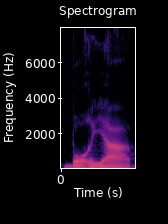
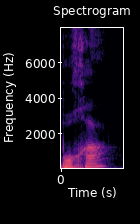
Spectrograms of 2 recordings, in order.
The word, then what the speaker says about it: Borja: Also man hat ihn mal gefragt, wie der Vorname ausgesprochen wird. Und das heißt nicht Borja, wie ich das letzte Folge gemacht habe, sondern Borja.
